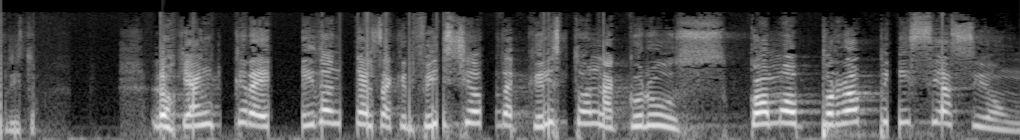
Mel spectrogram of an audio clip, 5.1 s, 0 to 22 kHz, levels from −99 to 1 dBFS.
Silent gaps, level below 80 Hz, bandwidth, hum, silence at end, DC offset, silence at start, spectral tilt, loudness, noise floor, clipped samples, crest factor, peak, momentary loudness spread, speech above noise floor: none; -48 dBFS; 16 kHz; none; 0 s; under 0.1%; 0 s; -4 dB/octave; -17 LUFS; -50 dBFS; under 0.1%; 18 dB; 0 dBFS; 9 LU; 34 dB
